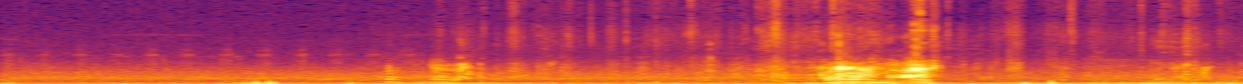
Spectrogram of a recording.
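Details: Siberian Huskies Delta and Molly at play, wrestling: low growls and grumbles, then a pair of loud wavering yowls near the end, each climbing and bending in pitch before dropping back to grumbling.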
